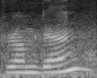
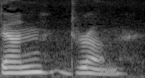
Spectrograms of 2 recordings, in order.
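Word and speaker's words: Dundrum: smell really good walk through drum done and uh no dun drum say it right and I stopped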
